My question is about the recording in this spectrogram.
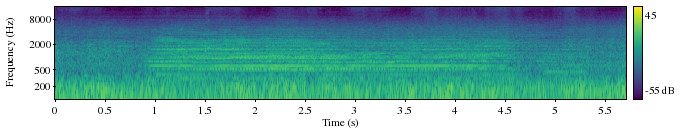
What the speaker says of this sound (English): Got another horn blowing.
